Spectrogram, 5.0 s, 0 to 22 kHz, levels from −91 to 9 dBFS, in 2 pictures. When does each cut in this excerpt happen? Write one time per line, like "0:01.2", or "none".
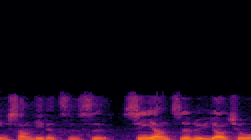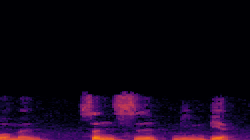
0:01.1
